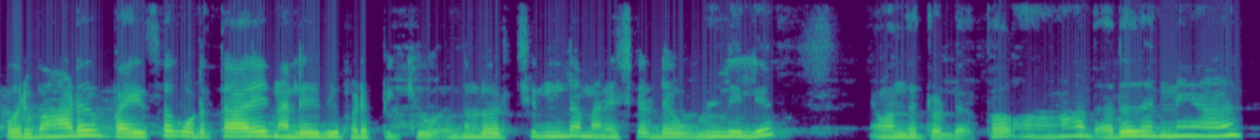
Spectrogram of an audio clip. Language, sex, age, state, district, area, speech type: Malayalam, female, 30-45, Kerala, Thiruvananthapuram, urban, spontaneous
